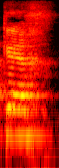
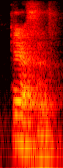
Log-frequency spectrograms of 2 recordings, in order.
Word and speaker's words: quer: La palabra quer su pronunciación va a ser quer. Fíjese la R final. Vamos a intentar introducir este sonido de una H, este sonido gutural.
